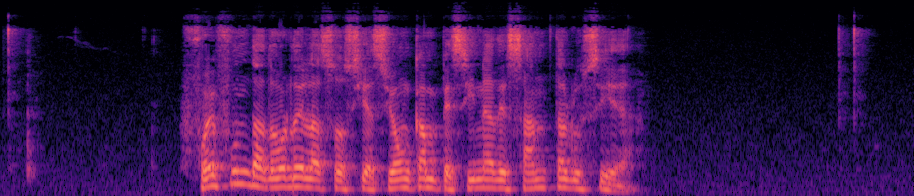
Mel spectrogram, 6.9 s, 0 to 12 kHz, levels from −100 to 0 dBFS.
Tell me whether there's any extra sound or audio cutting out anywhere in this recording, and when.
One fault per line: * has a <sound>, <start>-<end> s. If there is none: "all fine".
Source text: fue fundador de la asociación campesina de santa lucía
all fine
